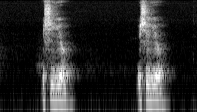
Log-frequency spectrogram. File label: "lame", Hruso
